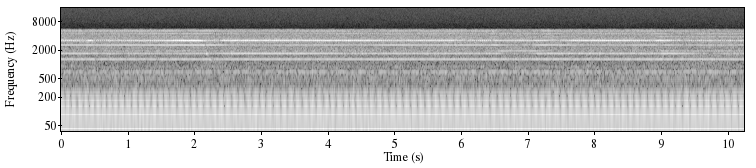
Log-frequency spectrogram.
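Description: A steady electrical hum in the broadcast audio, with several thin, constant high whining tones over it, unchanging throughout.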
